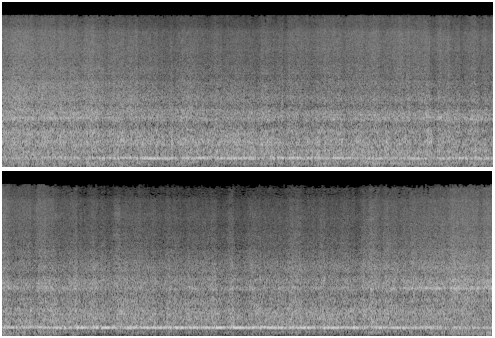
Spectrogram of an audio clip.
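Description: A train's electric motors hum steadily.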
